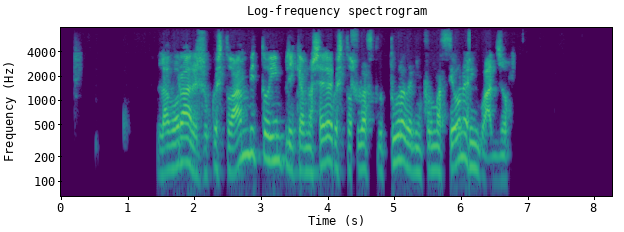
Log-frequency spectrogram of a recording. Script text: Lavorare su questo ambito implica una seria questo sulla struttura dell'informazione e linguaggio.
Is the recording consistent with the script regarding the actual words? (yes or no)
yes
